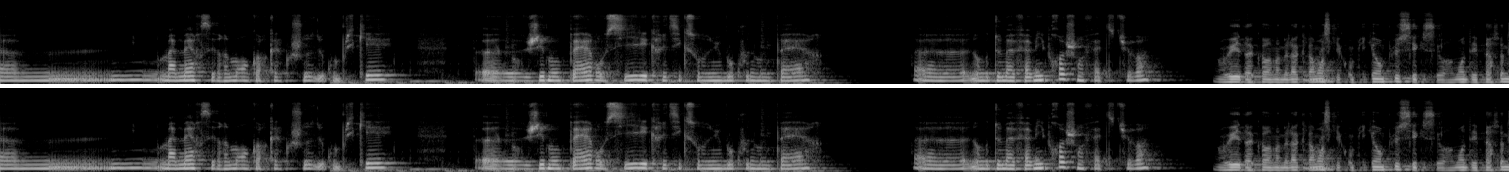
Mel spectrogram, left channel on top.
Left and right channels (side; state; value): both; identical; correlation 1.00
